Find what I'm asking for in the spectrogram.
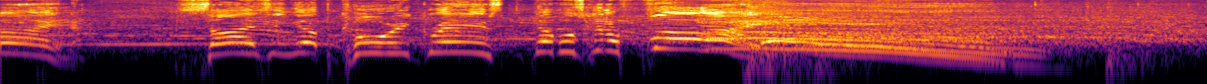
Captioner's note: crowd cheering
